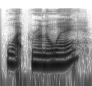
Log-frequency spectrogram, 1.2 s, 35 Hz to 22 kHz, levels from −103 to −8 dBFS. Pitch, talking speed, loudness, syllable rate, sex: 190 Hz, 155 wpm, -19 LUFS, 4.4 syllables/s, female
